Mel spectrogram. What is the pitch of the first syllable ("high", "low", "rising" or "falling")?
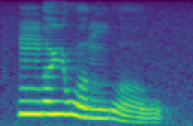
high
